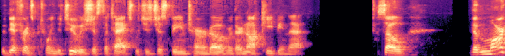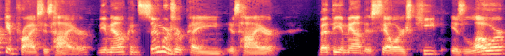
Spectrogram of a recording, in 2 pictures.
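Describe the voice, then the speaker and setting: On a very clean recording with a silent background, a man at a medium pitch speaks with very wide pitch swings. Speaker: economics lecturer. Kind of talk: lecture. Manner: fast.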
